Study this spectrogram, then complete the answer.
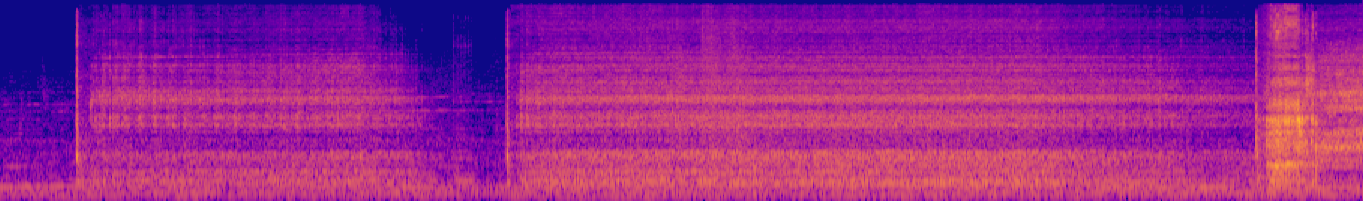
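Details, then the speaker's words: Saeco Xprelia Evo espresso machine after service (broken door hinge replaced, grinding/scraping noise fixed), running the carafe hot-milk function with water: a click, then a steady, even pump hum drawing liquid with no rattle; normal pump operation. "There we go. Water level is decreasing ever so slightly, showing that it's working, pump's working well inside the can."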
